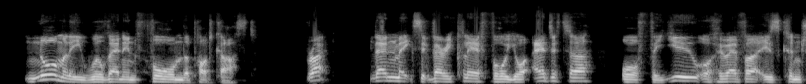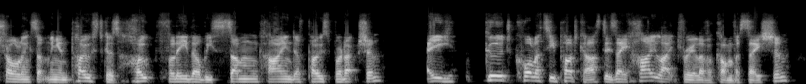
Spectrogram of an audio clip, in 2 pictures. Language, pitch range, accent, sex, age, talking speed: English, 115-150 Hz, British, male, 20-39, 165 wpm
